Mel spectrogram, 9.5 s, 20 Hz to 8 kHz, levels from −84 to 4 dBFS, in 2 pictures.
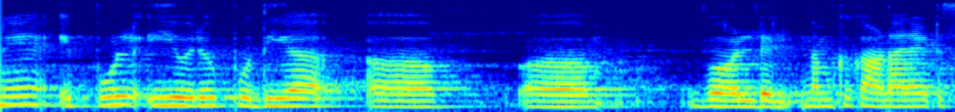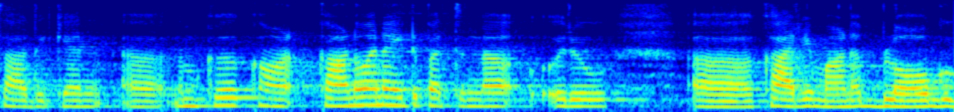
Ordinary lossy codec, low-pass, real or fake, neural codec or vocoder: none; 7.2 kHz; real; none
